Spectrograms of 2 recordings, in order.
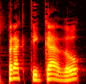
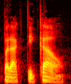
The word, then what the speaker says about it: practicado: Leo Harlem no dice practicado, sino practicao. No pronuncia la D en la terminación ado de los participios.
